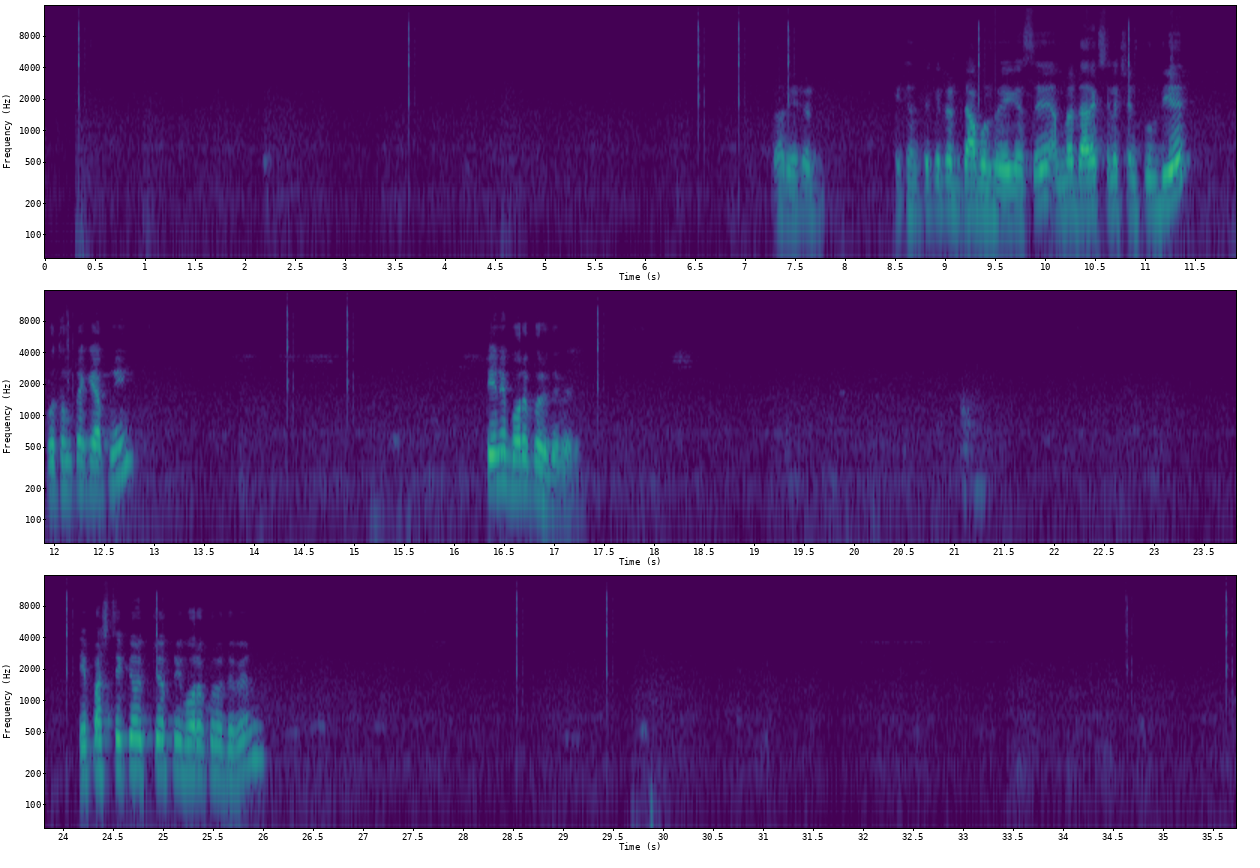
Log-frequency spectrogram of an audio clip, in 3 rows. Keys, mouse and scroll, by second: 1.4 ctrl+z, 13.3 ctrl+z, 22.5 scroll down 1, 35.1 alt+scroll down 1, 35.5 space.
